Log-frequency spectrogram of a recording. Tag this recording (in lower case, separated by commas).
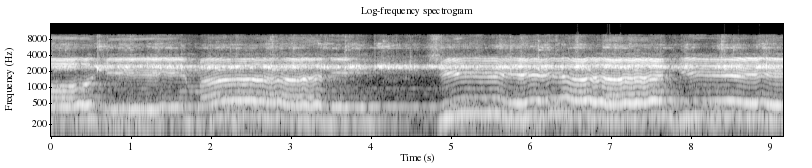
music, vocal music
